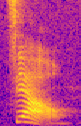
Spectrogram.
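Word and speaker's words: 教: you know it is jiao to teach what zhao zhang wen i teach chinese but when it is used as one part of a noun it should be pronounced jiao fourth tone such as jiao shu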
